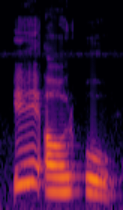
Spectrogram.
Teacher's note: तो अर्ध संवृत में आपका ए और ओ आएगा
